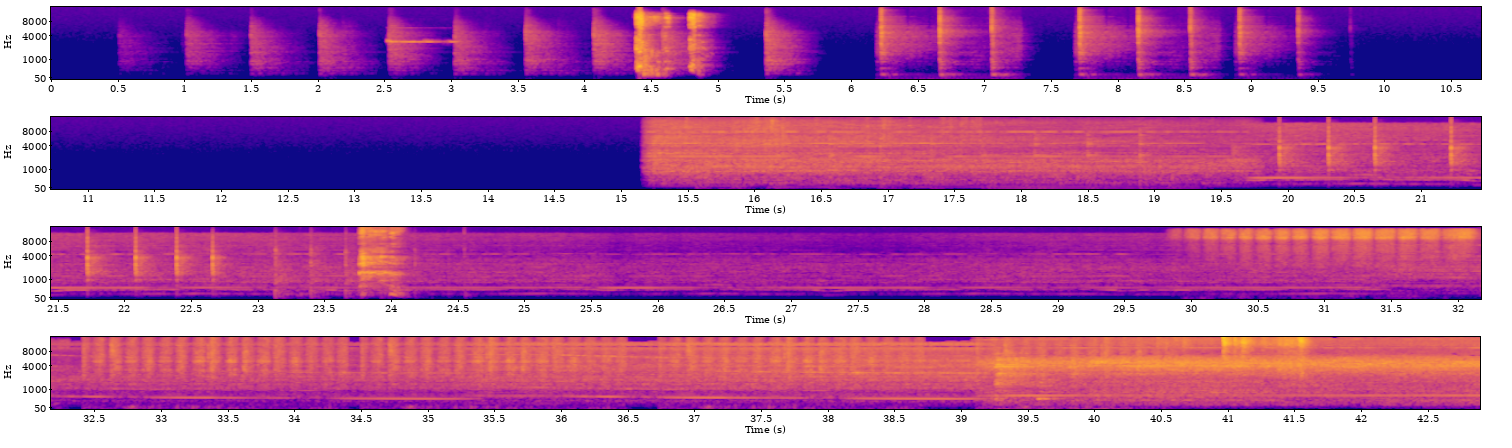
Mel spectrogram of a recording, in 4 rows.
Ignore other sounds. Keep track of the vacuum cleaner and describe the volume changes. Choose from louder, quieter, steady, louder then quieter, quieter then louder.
quieter then louder.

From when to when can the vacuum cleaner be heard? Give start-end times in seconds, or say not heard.
15.2-42.8.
